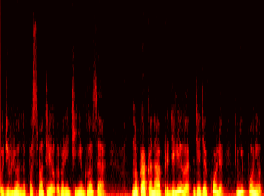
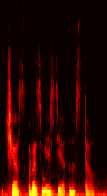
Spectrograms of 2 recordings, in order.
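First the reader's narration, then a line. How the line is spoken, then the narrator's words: Quiet. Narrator (Russian): тихо сказала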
